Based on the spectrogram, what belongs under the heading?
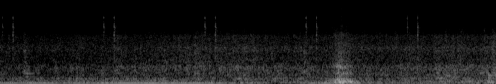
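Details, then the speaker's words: Milwaukee M18 5Ah battery on its charger: faint double clicks about once a second as the charger keeps trying but will not charge; the pack reads just over 9 volts and dropping. "clicking away does not want to charge it looks like it's charger but it's not I've had ones like that before and you hear that clicking sound it's not happening"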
